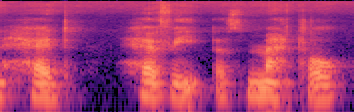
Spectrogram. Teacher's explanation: the assonant /eh/ in “head heavy as metal” also give the line a feeling of weightiness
